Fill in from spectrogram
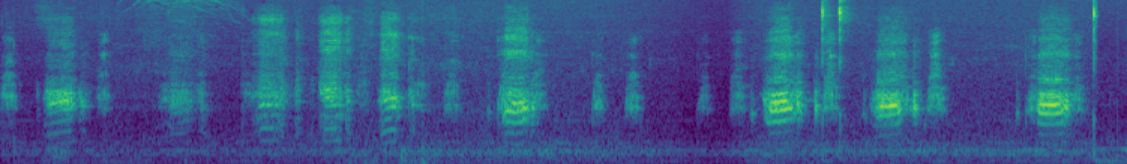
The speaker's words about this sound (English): Insert quacking up joke here.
